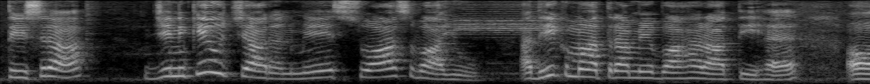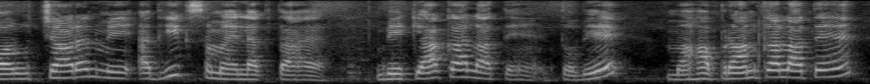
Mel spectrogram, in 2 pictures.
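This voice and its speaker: Slow, patient woman teaching Hindi grammar. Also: medium pitch, expressive, a little mellow. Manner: slow, patient, reads each question then explains the answer. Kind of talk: explaining grammar answers to students.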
